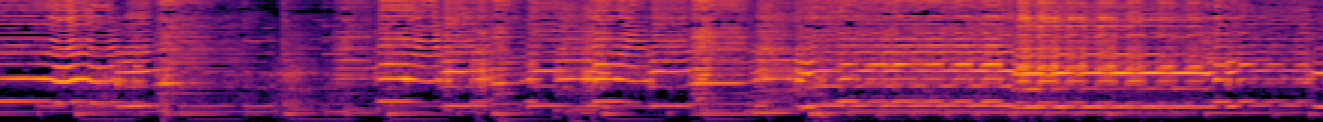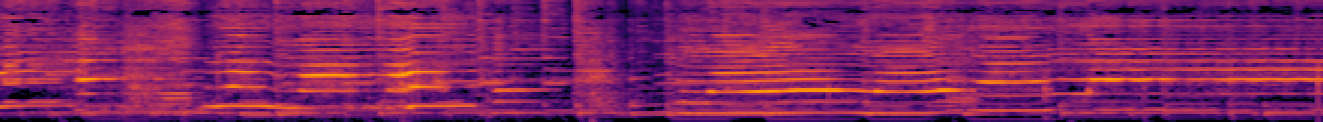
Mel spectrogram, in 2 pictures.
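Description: Hohner Koch harmonica playing a blues solo, with bent, wavering notes and quick runs, over a steady low rhythmic pulse.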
